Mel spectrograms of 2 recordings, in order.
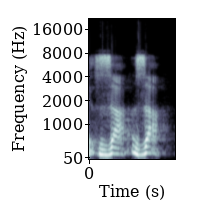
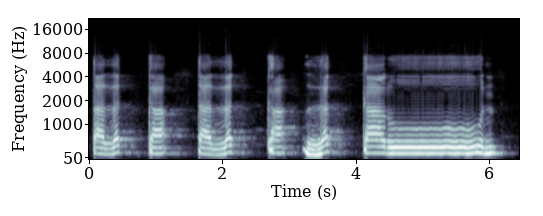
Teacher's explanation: زبان کا سرا اوپر والے جو دو دانت ہیں ان کے اندرونی کنارے سے لگے گا تو ذال پڑھا جائے گا · یہ ذال نارمل طریقے سے پڑھا جائے گا، اس کو نہ ہی سیٹی کے ساتھ پڑھنا ہے نہ ہی بھاری ساؤنڈ کے ساتھ پڑھنا ہے ۔ ذال کا مخرج یاد کر لیں، زبان کا سرا اوپر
